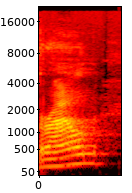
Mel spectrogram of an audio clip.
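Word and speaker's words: bruin: You'll see O-U-D, Oude, B-R-U-I-N, pronounced brown in Dutch, which is old brown, literally what it means in that sour specific style of beer.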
